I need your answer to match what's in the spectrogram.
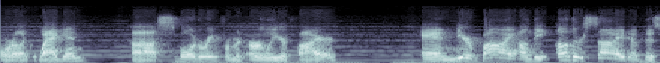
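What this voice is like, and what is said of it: Usual voice. Nothing is said of it.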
